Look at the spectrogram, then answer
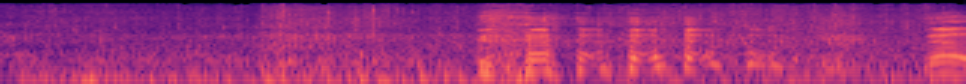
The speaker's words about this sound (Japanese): すごい波が波がすごいよ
